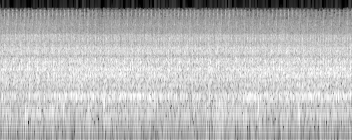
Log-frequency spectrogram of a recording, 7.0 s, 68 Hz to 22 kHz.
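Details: BMW M20 B27 inline-six at idle: steady idle with a fast, even metallic tapping over it; engine knock at idle, source not pinned down.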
